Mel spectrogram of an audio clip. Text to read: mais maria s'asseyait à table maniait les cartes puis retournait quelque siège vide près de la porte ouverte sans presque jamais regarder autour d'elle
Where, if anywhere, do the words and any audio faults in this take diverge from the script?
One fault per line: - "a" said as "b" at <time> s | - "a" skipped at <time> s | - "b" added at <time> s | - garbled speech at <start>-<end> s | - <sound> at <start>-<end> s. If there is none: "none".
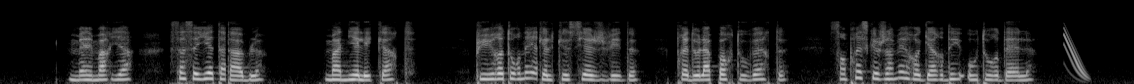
- chirp at 10.6-10.9 s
